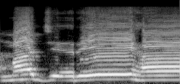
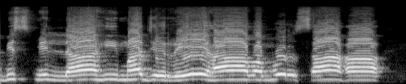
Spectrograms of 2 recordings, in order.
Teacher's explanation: इसको हमने मजरी नहीं पढ़ना, ये मजहूल तरीके से राह पढ़ी जाएगी। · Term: अमाला वाली राह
